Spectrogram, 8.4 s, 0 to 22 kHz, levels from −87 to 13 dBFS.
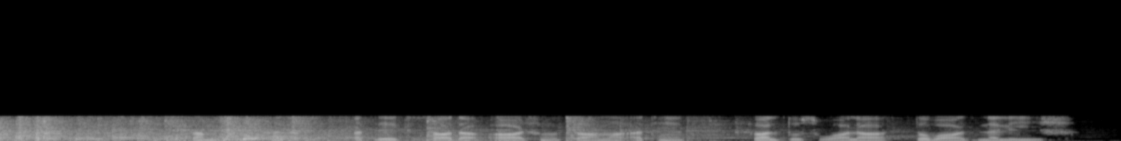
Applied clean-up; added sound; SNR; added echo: none; Crushing; 0 dB; none.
